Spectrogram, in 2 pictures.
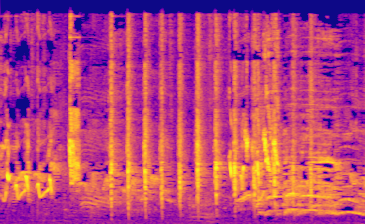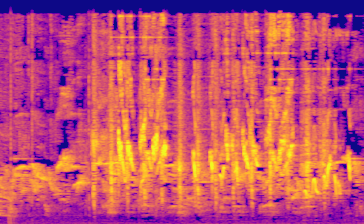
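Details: Oriental magpie-robin, a tame bird, singing and displaying with spread wings and tail: a series of dry clicking ticks opens into a long, varied stream of whistles, trills and grating notes.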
